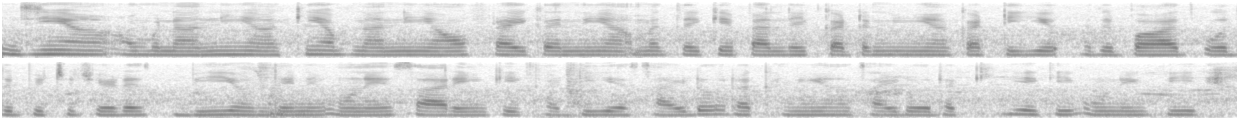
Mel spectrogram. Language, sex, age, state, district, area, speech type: Dogri, female, 18-30, Jammu and Kashmir, Reasi, rural, spontaneous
